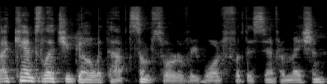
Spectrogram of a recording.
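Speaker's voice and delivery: hushed, low stage half-whisper. Narrator voicing a woman speaking back through the door: half-whispering. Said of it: "she whispers back into it and goes".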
